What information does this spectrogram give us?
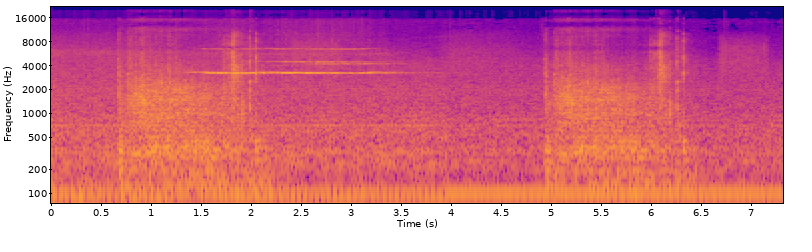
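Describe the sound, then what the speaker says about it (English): A train ride in the video game Max Payne: a rumbling carriage with squealing wheels and a steady low hum, loud and close, with surges of rattle and a high whine. "the train doors had already shut behind me, and I was in for the ride"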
